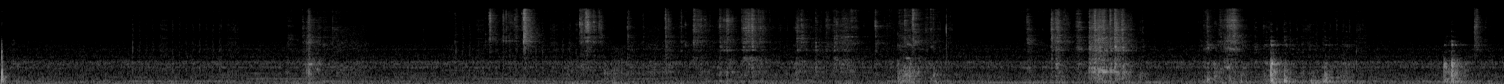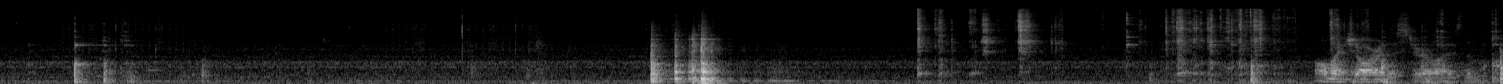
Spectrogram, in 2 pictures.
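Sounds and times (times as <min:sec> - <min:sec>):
stoneware scraping: 0:04.8 - 0:09.5, 0:10.2 - 0:13.6, 0:24.2 - 0:30.0.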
